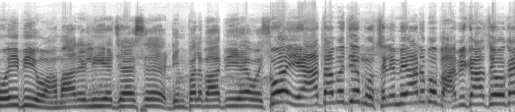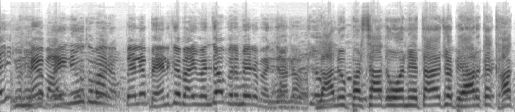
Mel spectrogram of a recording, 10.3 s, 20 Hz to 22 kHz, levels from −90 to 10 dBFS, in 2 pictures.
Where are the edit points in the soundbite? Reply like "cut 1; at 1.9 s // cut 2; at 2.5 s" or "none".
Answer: cut 1; at 2.7 s // cut 2; at 5.3 s // cut 3; at 6.6 s // cut 4; at 8.2 s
